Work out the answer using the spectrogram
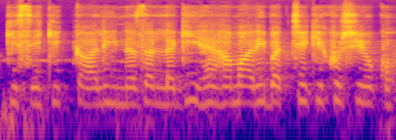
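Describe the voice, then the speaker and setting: A woman's voice: medium pitch, flat delivery, normal speed, bright, forceful tone, faint music behind. A woman voicing an anxious, superstitious middle-aged village mother who frets and pleads. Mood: alarmed. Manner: fretful and pleading.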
